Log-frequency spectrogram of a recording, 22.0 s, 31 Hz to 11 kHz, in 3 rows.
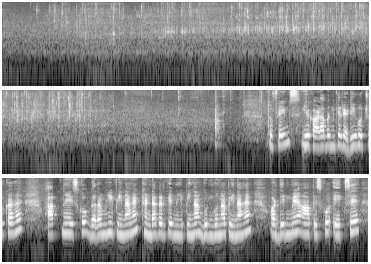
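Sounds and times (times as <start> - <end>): liquid trickling into a cup: 0.6 - 10.4.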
